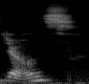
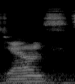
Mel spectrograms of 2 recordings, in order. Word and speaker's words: Jonze: It's Jonze. – But it's Jones. – Spike Jones.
